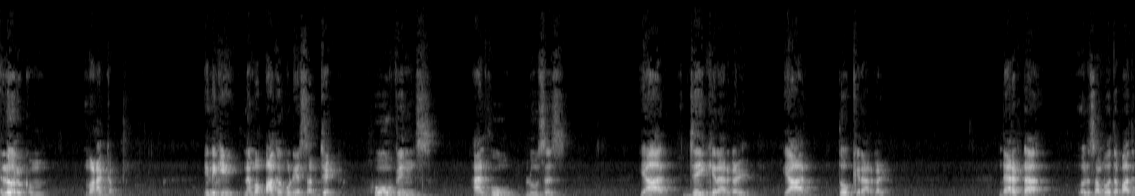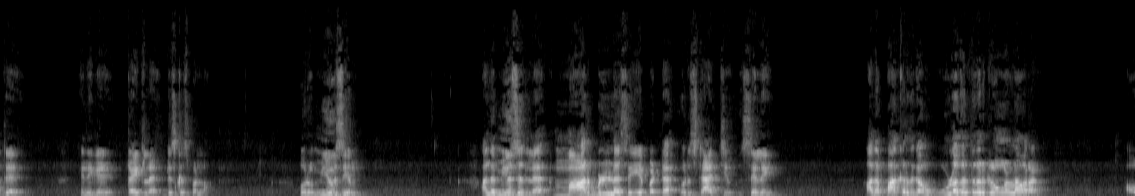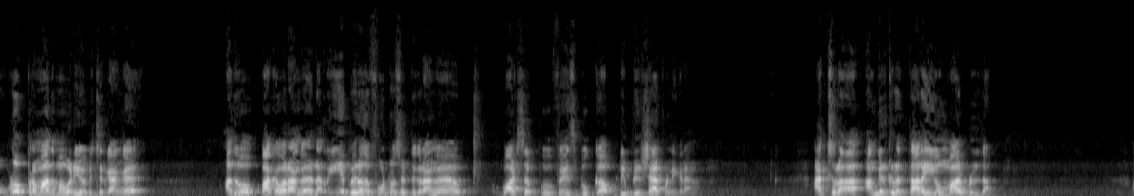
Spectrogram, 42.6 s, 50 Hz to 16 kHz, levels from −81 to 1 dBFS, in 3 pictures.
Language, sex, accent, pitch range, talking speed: Tamil, male, native, 145-200 Hz, 55 wpm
